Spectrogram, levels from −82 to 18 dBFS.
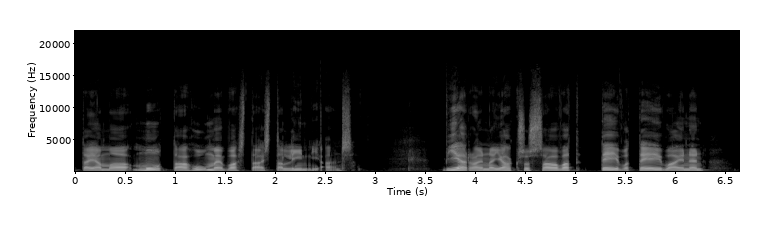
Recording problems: none

